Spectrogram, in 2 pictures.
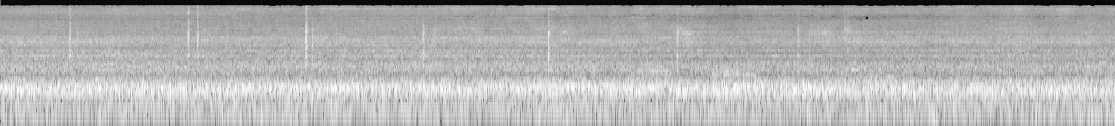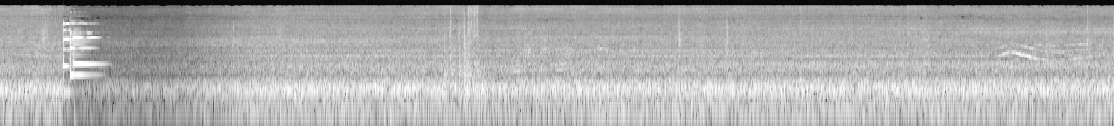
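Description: Gulab jamun deep-frying in hot oil in an iron kadhai, a steady sizzle and bubble. About halfway through, a metal spoon strikes the kadhai once with a short ringing clink, and the sizzle drops low for a couple of seconds before coming back.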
